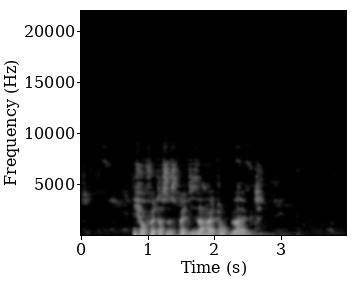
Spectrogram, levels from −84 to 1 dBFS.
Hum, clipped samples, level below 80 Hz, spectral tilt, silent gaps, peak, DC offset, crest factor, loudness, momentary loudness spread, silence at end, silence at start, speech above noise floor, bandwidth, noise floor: none; under 0.1%; -68 dBFS; -5.5 dB/octave; none; -14 dBFS; under 0.1%; 18 dB; -30 LUFS; 13 LU; 1.25 s; 0.8 s; 39 dB; 9.2 kHz; -69 dBFS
